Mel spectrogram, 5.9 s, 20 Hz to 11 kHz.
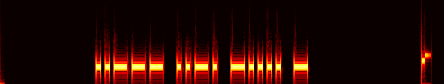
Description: Morse code, heard as a keyed tone, about 20 wpm, 700 Hz. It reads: 2F6T
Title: Four Letter-Number Combinations - 20wpm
